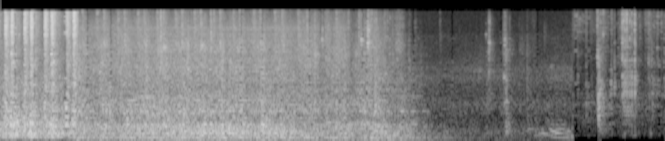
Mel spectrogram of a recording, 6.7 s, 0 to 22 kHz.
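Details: Abandoned Chrysler Valiant VG, not run since 1997; first start attempt after fitting distributor (slant-six dizzy), battery, coil and leads, auxiliary fuel tank. Rough uneven chuffing as it cranks and catches briefly, then dies to near silence; won't keep running, timing/fuel suspected.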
